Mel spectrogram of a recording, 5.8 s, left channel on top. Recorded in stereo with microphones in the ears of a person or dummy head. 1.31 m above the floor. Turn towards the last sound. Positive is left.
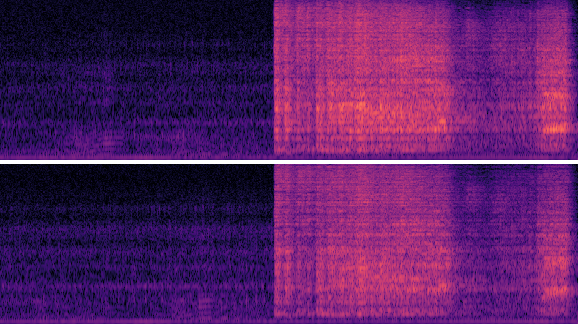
turn(degrees=35)  # may be behind; listen again after turning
